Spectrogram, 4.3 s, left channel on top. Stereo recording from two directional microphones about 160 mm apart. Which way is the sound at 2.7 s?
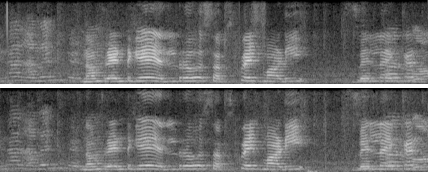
5° right (ahead or behind).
